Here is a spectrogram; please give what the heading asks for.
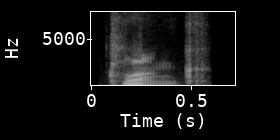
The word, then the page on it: clunk: British English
